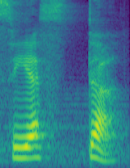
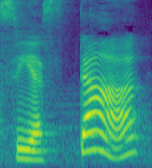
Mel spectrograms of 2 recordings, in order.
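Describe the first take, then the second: First: The final vowel is a reduced 'uh' sound. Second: The final vowel is a full 'ah' sound. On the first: The speaker calls it right. "it's more of a uh, U sound" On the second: The speaker calls it wrong. "it's not siesta"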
